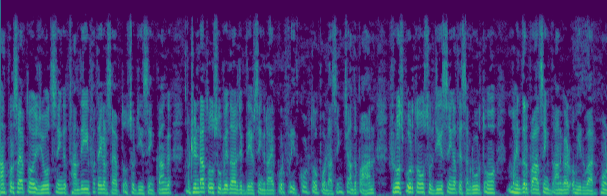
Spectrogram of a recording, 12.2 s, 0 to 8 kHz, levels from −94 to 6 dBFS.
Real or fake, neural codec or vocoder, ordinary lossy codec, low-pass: fake; codec, 16 kHz, 16 kbps, FreqCodec, larger model; none; 7.2 kHz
